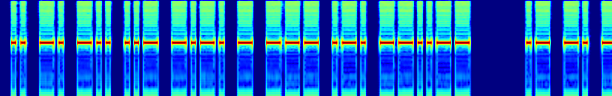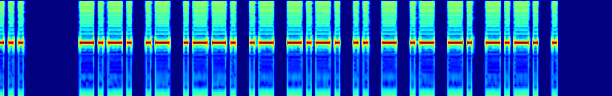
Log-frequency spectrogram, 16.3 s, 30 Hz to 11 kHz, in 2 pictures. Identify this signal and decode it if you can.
Morse code, heard as a keyed tone, about 19 wpm, 800 Hz. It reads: INDUCTOR, AND CAPACITANCE
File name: Technical Subjects / Technical Subjects-mp3s / Reactance @18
